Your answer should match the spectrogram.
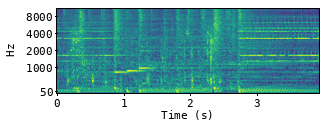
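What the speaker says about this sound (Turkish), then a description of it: "Ay dur. Telefon." A telephone rings in a home, a loud bright repeating bell tone broken into short pulses with brief gaps, sounding close and alone without talk.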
